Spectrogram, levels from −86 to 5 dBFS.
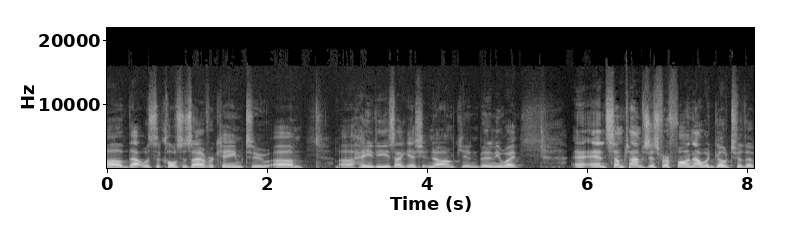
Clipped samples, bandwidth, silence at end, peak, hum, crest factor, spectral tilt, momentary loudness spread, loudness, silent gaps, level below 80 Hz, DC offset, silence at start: under 0.1%; 17 kHz; 0 s; -2 dBFS; none; 18 dB; -4 dB/octave; 10 LU; -19 LUFS; none; -58 dBFS; under 0.1%; 0 s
